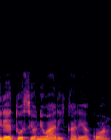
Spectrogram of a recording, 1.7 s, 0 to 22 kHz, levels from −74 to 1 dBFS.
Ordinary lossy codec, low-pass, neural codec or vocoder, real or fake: none; 10.8 kHz; none; real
